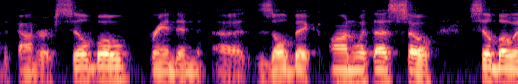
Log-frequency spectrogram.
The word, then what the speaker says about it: Szulik: So did I pronounce the last name right? Close enough, Szulik. Szulik, sorry.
